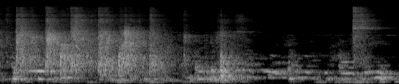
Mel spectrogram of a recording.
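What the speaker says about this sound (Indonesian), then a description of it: "Tepuk tangan buat kelompok 1." A scattered round of hand clapping for a group presentation in a classroom rises and tapers off, with murmuring voices and shuffling in the room.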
